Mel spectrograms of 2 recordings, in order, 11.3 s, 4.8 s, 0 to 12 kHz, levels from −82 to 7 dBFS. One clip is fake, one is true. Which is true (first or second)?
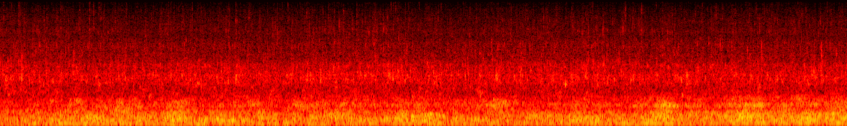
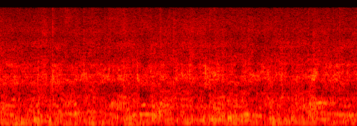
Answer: first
